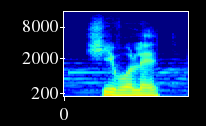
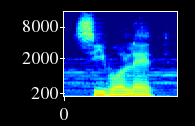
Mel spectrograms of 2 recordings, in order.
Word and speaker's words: Shibolet: Si él respondía, No, entonces le decían, Di pues la palabra Shibolet. Pero él decía, Sibolet, porque no podía pronunciarla correctamente.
